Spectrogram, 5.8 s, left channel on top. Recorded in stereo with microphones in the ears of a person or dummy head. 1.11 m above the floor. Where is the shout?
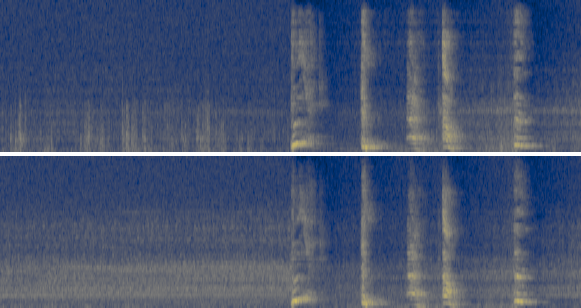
15° left (ahead or behind), 2 m.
